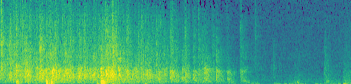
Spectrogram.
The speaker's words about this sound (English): Well, we're putting our hands together for our president.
